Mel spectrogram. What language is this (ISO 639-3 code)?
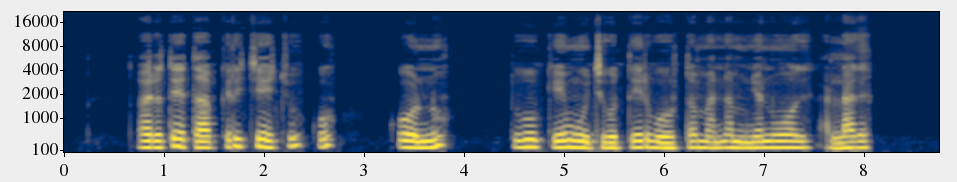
kln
